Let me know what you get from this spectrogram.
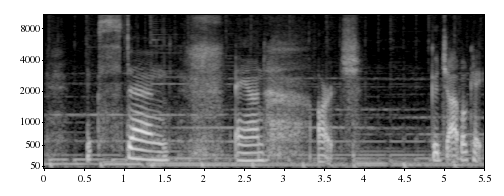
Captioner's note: inhales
